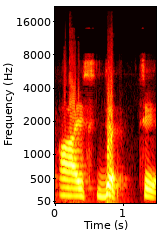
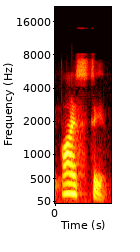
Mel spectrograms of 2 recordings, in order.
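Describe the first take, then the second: First: The final sound of iced is pronounced. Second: The final sound of iced is dropped. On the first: The speaker calls it wrong. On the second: The speaker calls it right.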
